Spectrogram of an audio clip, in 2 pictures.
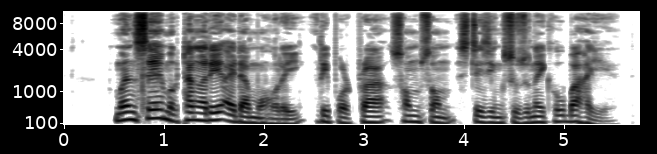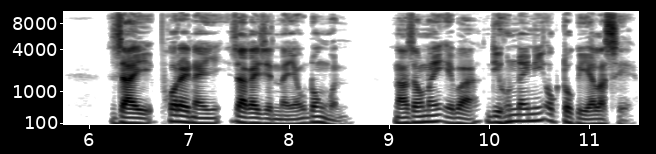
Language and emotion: Bodo, neutral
